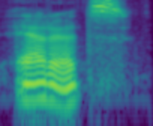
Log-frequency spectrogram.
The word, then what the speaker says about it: eretz: So a word such as eretz, with an accent on the first syllable, retains that first syllable accent as a hey locative. Eretz, aretza. Eretz, aretza.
